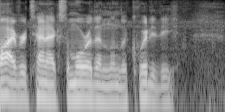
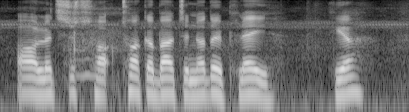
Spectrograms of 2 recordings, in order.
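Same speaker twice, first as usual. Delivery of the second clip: crazy, failed put-on Canadian accent; 4 semitones higher than usual. Joking about sounding canadian, trying a put-on canadian accent. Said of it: "I can't do the Canadian accent".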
